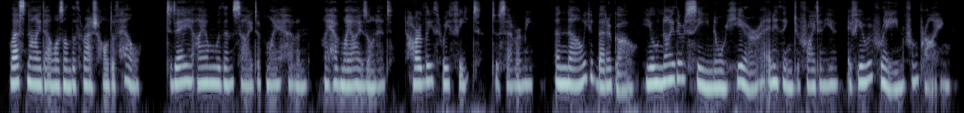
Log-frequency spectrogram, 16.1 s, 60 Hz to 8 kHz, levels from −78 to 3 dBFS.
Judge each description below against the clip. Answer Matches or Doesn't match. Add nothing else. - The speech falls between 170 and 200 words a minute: Matches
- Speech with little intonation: Matches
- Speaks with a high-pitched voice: Matches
